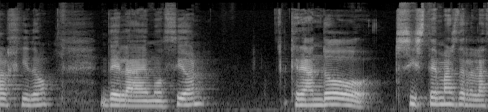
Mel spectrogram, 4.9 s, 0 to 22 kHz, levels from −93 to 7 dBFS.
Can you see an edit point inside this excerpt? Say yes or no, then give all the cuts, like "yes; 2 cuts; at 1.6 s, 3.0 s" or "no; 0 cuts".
no; 0 cuts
